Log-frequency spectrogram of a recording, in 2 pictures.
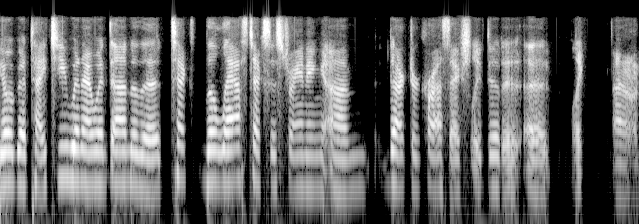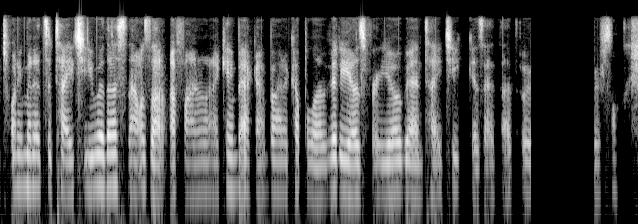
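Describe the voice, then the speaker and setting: Her loudness swinging widely, a woman speaks at a very fast pace with fairly even intonation. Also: medium pitch for a woman. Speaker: adoption agency therapy presenter. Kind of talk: webinar presentation. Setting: webinar. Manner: halting, many fillers and repetitions.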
